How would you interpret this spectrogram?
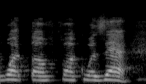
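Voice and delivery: a slow, hushed, frightened question; retold fear. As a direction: ask it as if the roar still hangs in the air. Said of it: "You're like".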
